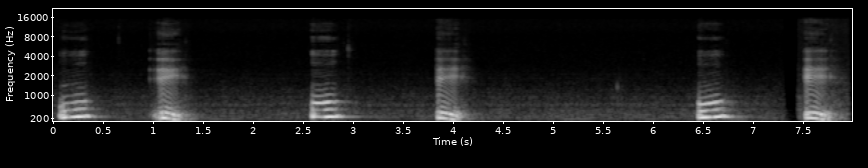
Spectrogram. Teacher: To make the sound U, make the sound OO and with your mouth all puckered, say I, but don't move your lips.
